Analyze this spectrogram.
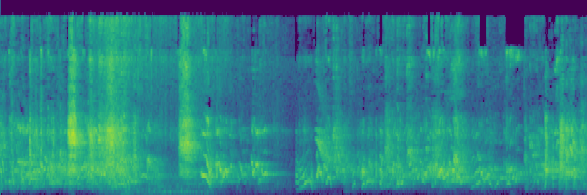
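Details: Brightly coloured pet budgerigars in a noisy group, giving busy high warbling chirps and squawks that overlap. The chatter drops almost to silence near the middle, then resumes at full strength. A brief low thump is heard early on.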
